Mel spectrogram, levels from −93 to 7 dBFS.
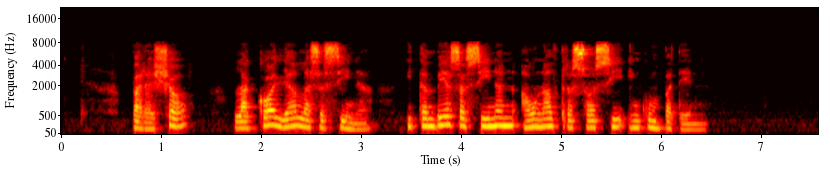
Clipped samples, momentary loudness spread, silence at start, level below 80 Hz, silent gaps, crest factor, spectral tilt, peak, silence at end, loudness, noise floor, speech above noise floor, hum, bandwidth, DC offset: under 0.1%; 19 LU; 0.75 s; -70 dBFS; none; 20 dB; -3.5 dB/octave; -10 dBFS; 1.1 s; -27 LUFS; -79 dBFS; 52 dB; none; 8.4 kHz; under 0.1%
